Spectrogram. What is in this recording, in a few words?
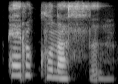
"Perkunas" Lithuanian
